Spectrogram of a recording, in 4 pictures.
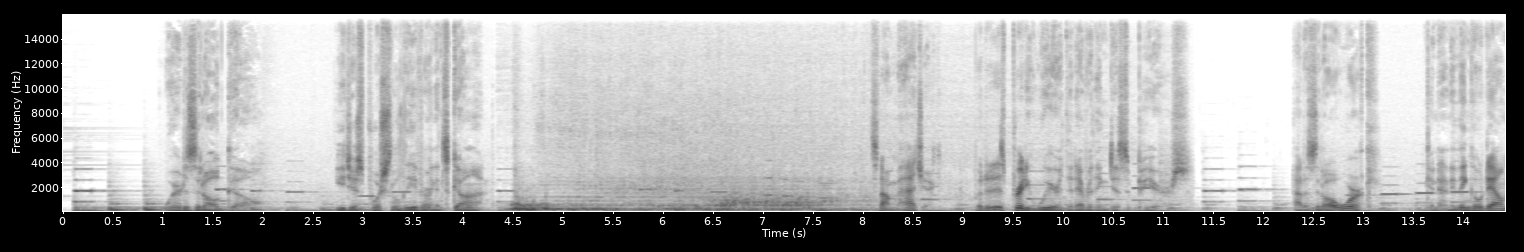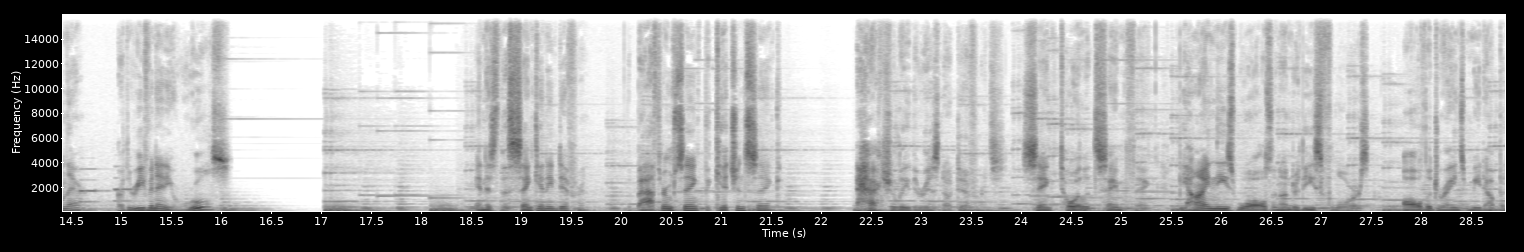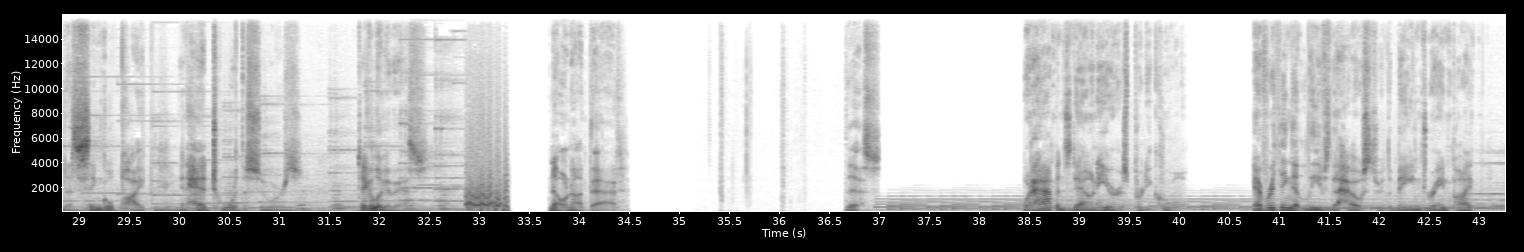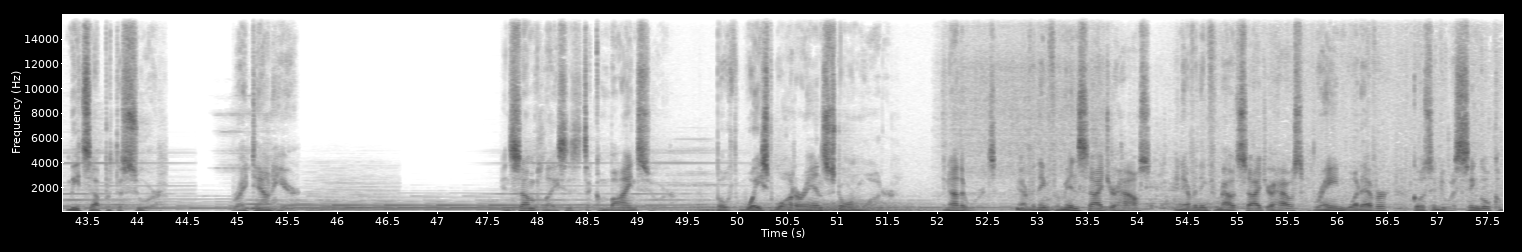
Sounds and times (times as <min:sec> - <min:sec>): Music: 0:00.0 - 0:33.1, 0:36.8 - 0:57.6
Speech: 0:01.0 - 0:02.1, 0:02.7 - 0:04.3, 0:08.1 - 0:11.3, 0:12.3 - 0:16.1, 0:18.5 - 0:21.6, 0:22.4 - 0:31.2, 0:31.8 - 0:32.6, 0:33.7 - 0:34.5, 0:36.7 - 0:37.0, 0:38.5 - 0:40.1, 0:40.8 - 0:44.3, 0:45.0 - 0:45.6, 0:47.7 - 0:49.2, 0:49.8 - 0:57.6
Water: 0:04.4 - 0:09.9, 0:49.6 - 0:57.6.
